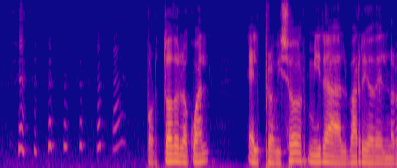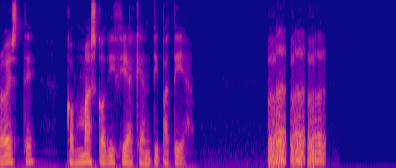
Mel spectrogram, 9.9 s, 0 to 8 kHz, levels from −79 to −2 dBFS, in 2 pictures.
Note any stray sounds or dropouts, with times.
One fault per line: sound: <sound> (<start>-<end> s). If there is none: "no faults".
sound: laugh (0.1-1.6 s)
sound: laugh (8.3-9.0 s)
